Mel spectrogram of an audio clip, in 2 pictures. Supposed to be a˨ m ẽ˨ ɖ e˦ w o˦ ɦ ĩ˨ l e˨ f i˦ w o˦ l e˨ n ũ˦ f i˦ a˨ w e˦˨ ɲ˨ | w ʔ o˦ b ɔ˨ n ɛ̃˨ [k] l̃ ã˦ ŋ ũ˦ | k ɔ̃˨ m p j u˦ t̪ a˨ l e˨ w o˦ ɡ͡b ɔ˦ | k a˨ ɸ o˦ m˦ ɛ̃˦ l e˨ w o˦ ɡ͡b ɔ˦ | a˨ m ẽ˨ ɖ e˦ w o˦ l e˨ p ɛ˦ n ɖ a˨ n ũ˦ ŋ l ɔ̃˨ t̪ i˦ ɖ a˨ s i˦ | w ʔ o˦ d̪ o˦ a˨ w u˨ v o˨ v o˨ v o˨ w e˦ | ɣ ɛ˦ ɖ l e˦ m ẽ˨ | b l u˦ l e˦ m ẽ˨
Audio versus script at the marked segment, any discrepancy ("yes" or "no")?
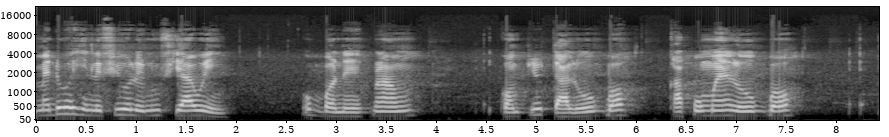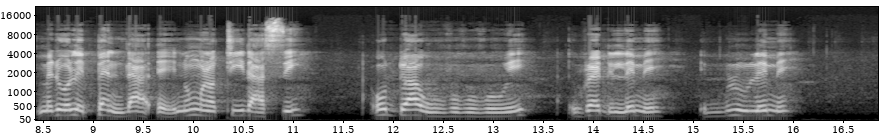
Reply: yes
